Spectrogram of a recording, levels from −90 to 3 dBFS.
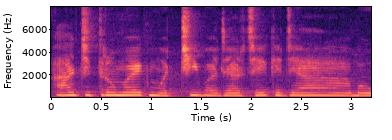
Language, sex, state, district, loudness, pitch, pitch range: Gujarati, female, Gujarat, Gandhinagar, -18 LUFS, 215 Hz, 210-230 Hz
